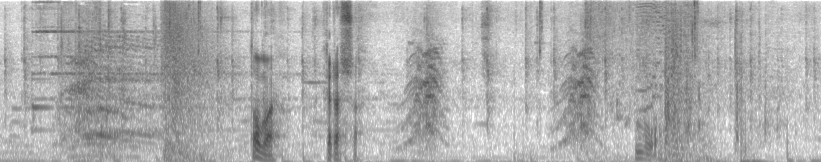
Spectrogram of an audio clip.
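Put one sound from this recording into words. Cartoonish squelching and popping sound effects play in quick bursts.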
